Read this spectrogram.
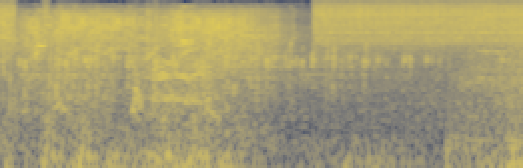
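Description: A fiery blast bursts with a low rumble.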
